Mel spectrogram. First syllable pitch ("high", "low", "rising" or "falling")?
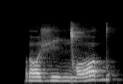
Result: low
